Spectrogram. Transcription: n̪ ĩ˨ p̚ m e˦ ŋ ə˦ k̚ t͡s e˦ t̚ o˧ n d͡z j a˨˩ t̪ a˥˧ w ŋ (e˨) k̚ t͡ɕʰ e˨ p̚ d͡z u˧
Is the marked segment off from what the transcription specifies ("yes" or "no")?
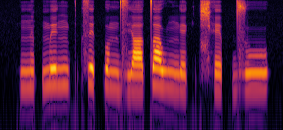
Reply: no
